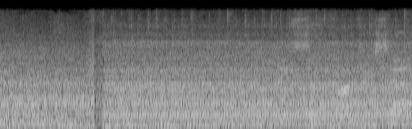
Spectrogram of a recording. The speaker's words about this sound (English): Guys, I think I found the bass sound. You hear that obnoxious buzz in the background? It's this machine.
